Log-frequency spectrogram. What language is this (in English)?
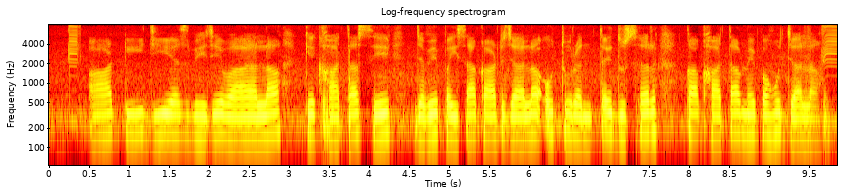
Bhojpuri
